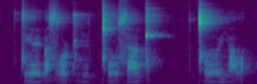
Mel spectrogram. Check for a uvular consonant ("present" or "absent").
absent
